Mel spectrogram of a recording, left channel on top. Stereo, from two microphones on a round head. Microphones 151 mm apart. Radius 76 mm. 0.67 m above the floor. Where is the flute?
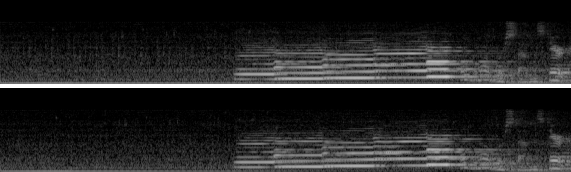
15° left (ahead or behind), 2 m.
